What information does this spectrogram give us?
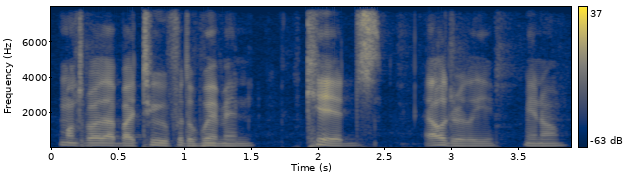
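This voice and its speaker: Male study host: clear tone, dry sound, halting informal musing. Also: mid-range voice, flat delivery, darkish tone, no room sound. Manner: halting, musing, often tags remarks with "right?". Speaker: host of a Bible study livestream. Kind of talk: informal thinking-aloud commentary.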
